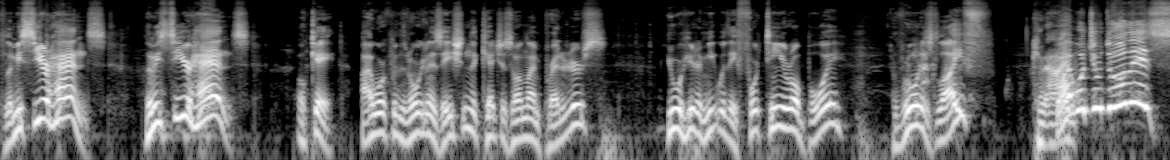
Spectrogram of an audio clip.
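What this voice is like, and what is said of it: Imitates another person's voice. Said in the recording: “I am fucking, by the way, killing it. in that impression.”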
